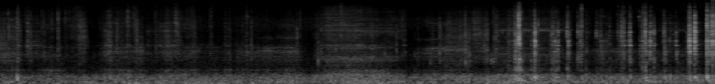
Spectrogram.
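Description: Light metal clinks and scraping as clutch bolts are handled and started by hand, with a quick run of sharp clicks in the last few seconds, over a low steady hum.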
